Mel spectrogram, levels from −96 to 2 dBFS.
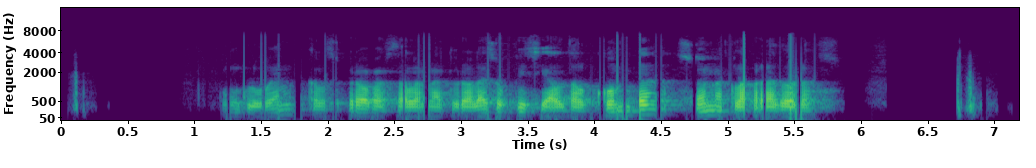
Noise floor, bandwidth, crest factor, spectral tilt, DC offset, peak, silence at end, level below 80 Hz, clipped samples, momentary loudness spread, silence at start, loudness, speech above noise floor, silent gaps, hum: under -90 dBFS; 7.4 kHz; 24 dB; -7 dB/octave; under 0.1%; -4 dBFS; 0.35 s; -64 dBFS; under 0.1%; 14 LU; 1.2 s; -26 LUFS; over 65 dB; 5.88-6.02 s, 6.19-6.71 s; none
